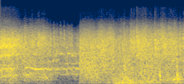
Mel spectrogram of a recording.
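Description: A loud car crash into a fence: harsh crunching and splintering noise that shifts abruptly partway through, then keeps rumbling and rattling heavily to the end.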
